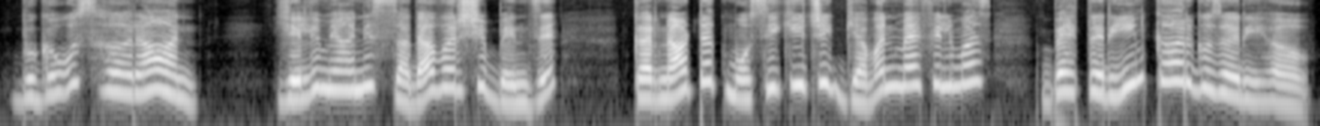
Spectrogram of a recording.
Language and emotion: Kashmiri, surprised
